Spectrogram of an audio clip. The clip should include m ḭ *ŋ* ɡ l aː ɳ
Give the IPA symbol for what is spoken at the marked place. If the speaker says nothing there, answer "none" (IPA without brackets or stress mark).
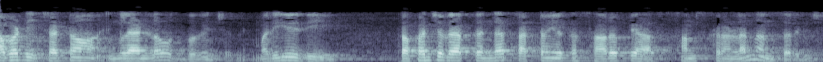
ŋ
